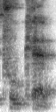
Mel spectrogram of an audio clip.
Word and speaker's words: Phuket: I'm I so much to hear you guys pronounce it properly it is Phuket yeah yeah I really I originally thought it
